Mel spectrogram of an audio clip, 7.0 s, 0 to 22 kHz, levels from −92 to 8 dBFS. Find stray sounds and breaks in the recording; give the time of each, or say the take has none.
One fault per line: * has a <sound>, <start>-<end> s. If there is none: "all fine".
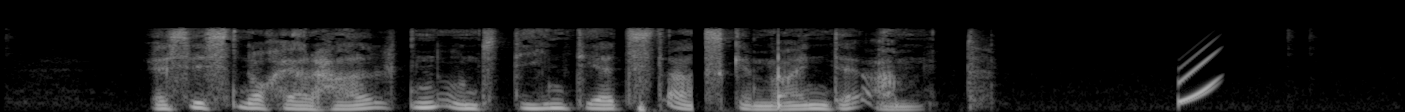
* has a dropout, 3.5-3.5 s
* has a chirp, 5.9-6.1 s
